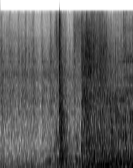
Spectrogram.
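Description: A metal engine clangs loudly as it is kicked.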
